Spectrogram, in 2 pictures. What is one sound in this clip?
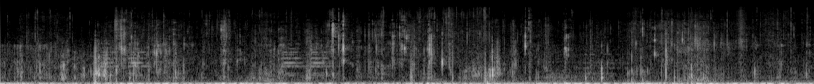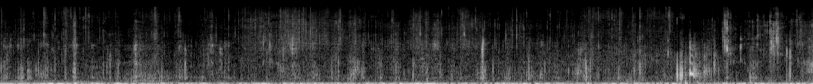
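A young woman chews food wetly and noisily close to a microphone.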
